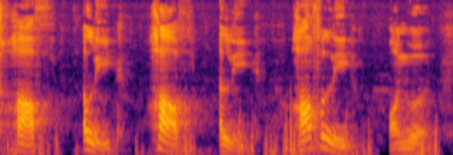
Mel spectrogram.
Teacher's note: We get stressed, unstressed, and unstressed.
